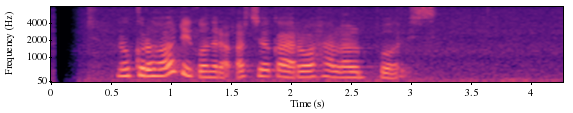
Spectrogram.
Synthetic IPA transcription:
nuɡ̥ɾɔɦɔd̪̥i̤kɔnt̪ɾa̰kər̥ʒ̥ɔkaɾoɦalalb̥ɔjs

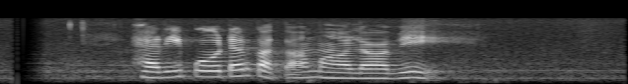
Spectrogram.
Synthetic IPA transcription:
hæɾipoːʈərkat̪a̰ːmaːlaːʋeː

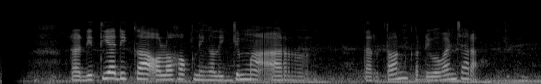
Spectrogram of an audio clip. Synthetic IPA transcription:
radit̪iadikaɔ̰lɔɦɔk̚niŋalid͡ʒəma̰ʔa̰rt̪ɛrt̪ɔnkərdiwawaɲt͡ʃaɾa̰

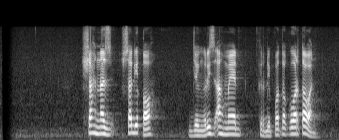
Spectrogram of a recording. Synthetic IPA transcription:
ʃahnazsadiqɔh | d͡ʒɨŋris̬ahmɛd̚ | kɨrdipɔt̪ɔkəwart̪awan

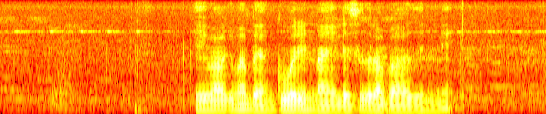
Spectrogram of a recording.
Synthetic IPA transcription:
eːʋaːɡeməbeŋkuʋɐɾinːɐjlesəlabaːʋðinːḛ

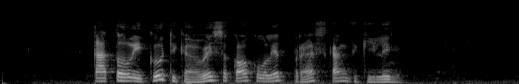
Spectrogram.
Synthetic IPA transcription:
kat̪ʊlikud̪̥i̤ɡ̥ä̤wesəkɔkulɪt̪̚b̥ɾaskaŋd̪̥i̤ɡ̥i̤lɪŋ

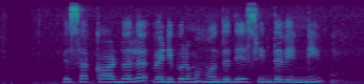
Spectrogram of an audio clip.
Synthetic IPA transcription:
ʋesakːaːɾɖʋələʋæɖipuɾəməɦond̪əd̪eːsid̪ːəʋenːe

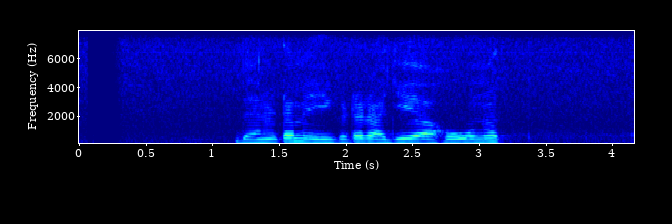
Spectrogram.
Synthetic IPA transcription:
d̪ænəʈəmeːkəʈəɾad͡ʒejəaɦunot̪

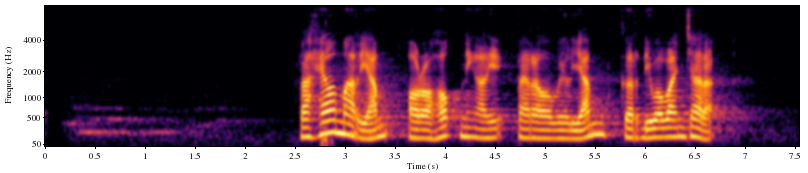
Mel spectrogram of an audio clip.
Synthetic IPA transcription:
raɦɛlmaɾiamɔɾɔɦɔk̚niŋalipɛɾɛlwiliamkɨrdiwawaɲt͡ʃaɾa̰

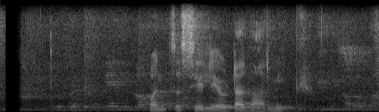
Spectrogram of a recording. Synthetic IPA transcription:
pʌnt͡sʌselewʈad̪ʱarmik

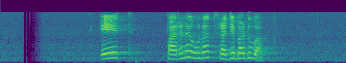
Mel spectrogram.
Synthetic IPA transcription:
eːt̪ | paɾənəunɐt̪ɾɐd͡ʒəbɐɖuʋɐk

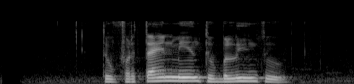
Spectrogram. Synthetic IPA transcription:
t̪upərt̪ajnmint̪ubəlint̪u

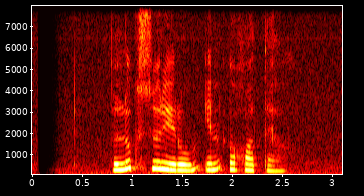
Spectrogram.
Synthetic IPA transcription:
luksuɾiɾuminəhɔt̪ɛl

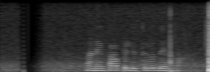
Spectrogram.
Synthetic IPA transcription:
mɐnekaːpilit̪ulud̪inɐmɐ̰

